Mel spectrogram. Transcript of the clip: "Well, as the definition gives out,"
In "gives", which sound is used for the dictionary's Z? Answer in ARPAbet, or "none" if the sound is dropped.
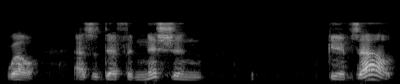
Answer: Z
